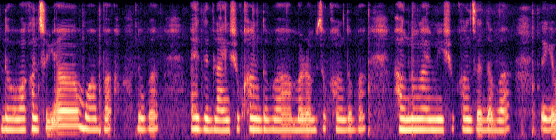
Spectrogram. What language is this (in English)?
Manipuri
